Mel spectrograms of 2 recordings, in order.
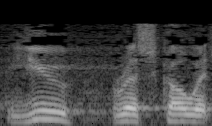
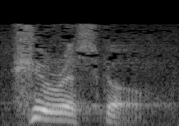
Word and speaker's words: heurisko: The rough breathing gives sort of a raspy sound at the beginning of the word. Rather than eurisko, it's heurisko.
